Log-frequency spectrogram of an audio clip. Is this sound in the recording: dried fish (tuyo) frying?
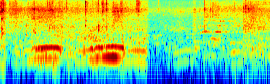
no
